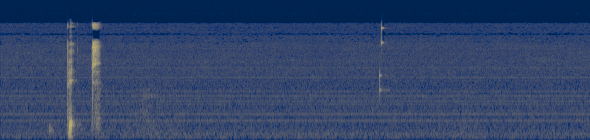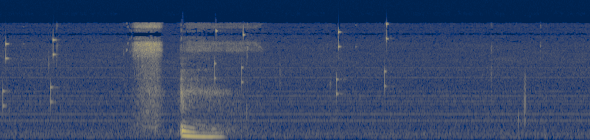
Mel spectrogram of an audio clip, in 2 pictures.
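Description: Buttons on a keypad click softly, one at a time.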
